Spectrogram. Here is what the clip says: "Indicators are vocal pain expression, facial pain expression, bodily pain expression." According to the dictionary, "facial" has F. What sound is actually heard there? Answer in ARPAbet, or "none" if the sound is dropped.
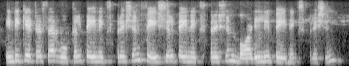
F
